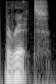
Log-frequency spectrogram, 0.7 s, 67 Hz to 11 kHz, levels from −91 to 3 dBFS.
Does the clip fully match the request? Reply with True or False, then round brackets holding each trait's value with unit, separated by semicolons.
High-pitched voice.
False (95 Hz)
